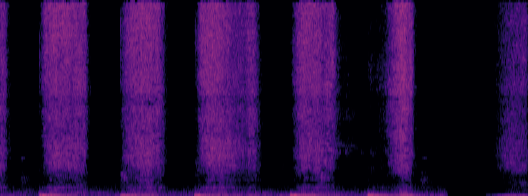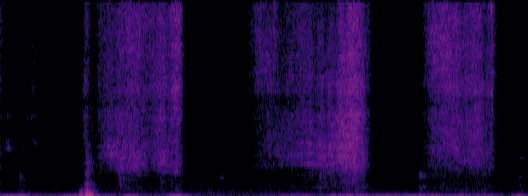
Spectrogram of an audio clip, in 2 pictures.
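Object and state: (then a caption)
Paintbrush stroking textured drywall. A wide paintbrush with a wooden handle strokes wet paint over a solid textured drywall wall beside an open light switch box. The first half has short, separate bristly swishes with bright, hissy rubbing over a low rumble. After a brief silence come longer, smoother brushing passes.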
